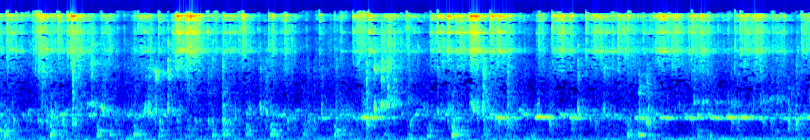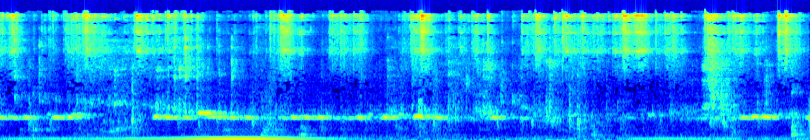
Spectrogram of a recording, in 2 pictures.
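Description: Quiet free improvisation by a mixed acoustic ensemble: a held, wavering tone over scattered small percussive taps and jingles. A low swell rises about ten seconds in, fades, and returns near the end.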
